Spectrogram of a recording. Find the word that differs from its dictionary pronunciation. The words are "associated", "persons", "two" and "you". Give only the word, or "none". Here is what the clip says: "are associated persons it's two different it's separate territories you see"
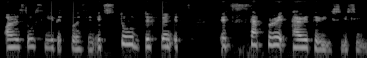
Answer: persons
